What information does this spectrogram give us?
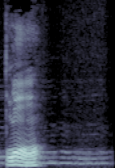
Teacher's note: almost like adding a w sound in the middle and saying twa without making your lips round for the w.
